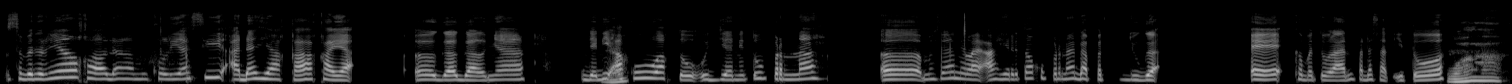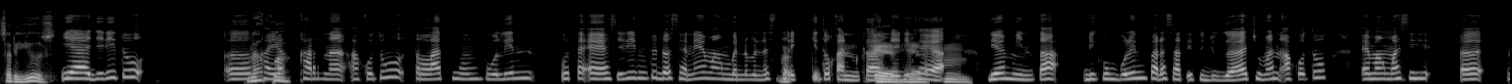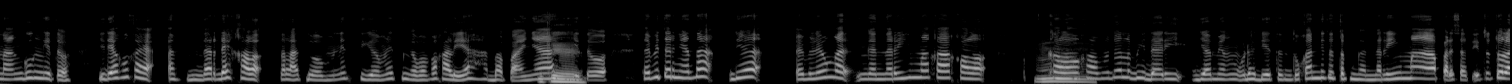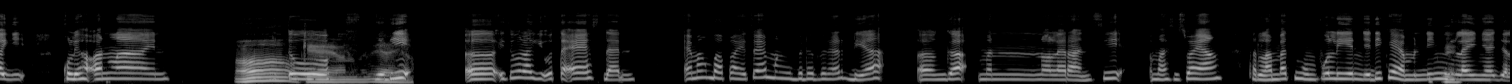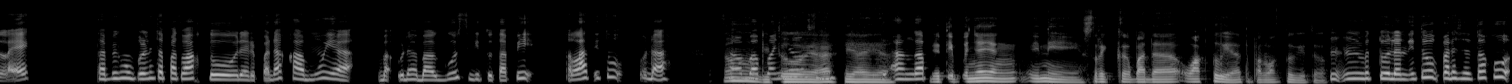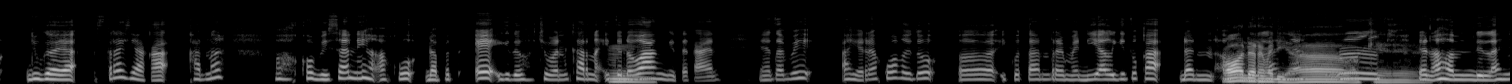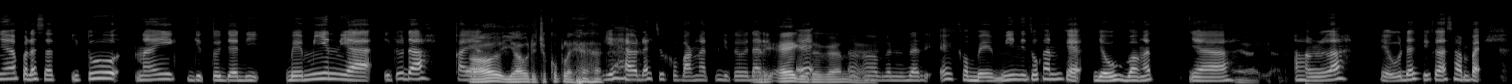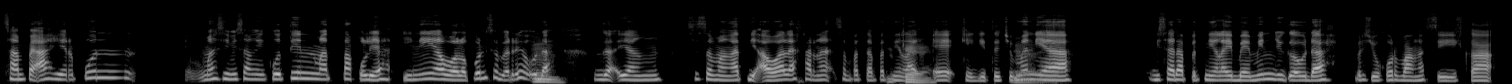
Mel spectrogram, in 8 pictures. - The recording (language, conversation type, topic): Indonesian, podcast, Kapan kamu merasa sangat bangga pada diri sendiri?
- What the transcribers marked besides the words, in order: other background noise; tapping; background speech; in English: "strict"; in English: "strict"; laughing while speaking: "iya"; laughing while speaking: "ya?"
